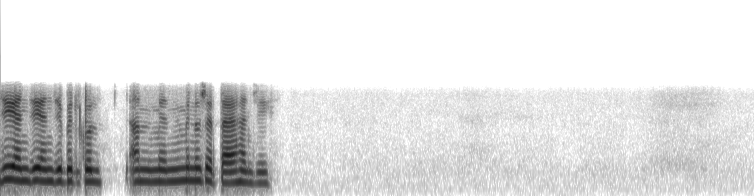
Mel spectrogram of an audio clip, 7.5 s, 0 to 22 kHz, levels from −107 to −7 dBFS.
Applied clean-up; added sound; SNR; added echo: none; none; none; none.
